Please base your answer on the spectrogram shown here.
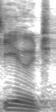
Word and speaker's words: Hygge: It's pronounced as Huga, as you can see on the top.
